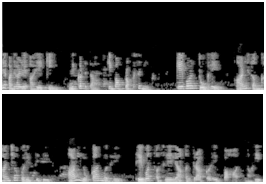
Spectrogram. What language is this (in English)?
Marathi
